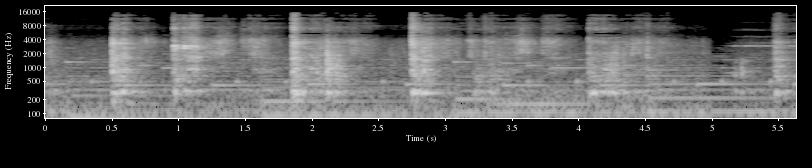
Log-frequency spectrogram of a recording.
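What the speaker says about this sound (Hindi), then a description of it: "1 मिनट तक हम इसे ड्राई रोस्ट करेंगे।" Coriander, fenugreek seeds and broken red chillies dry roasting in a pan, heard as repeated metallic clinks and scrapes of a spoon stirring against the pan at an uneven rhythm, close and fairly loud.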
